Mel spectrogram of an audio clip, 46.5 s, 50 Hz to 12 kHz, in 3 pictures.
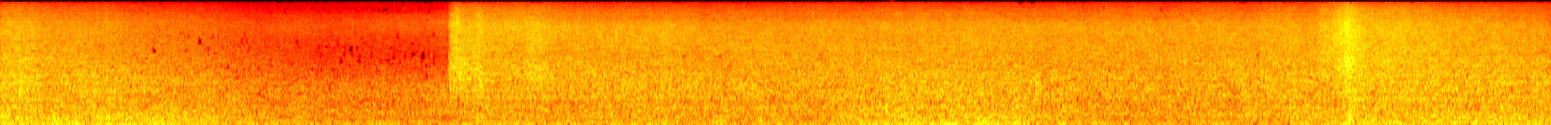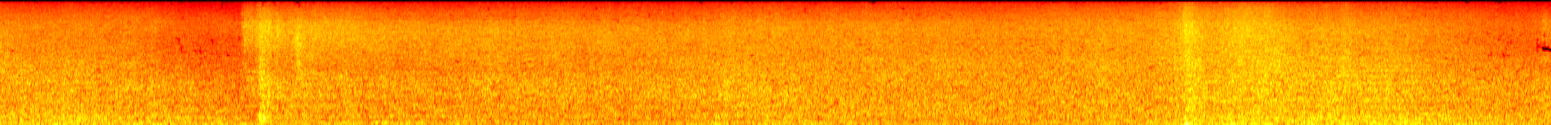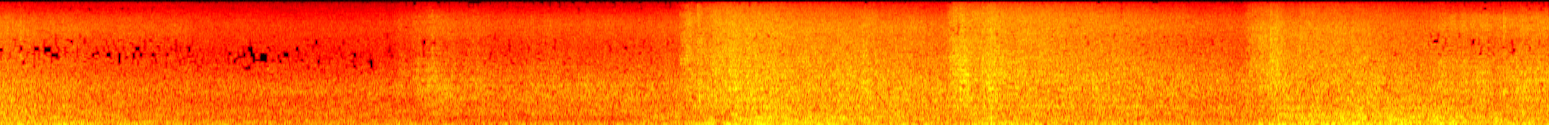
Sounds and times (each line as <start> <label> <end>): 4.5 Waves hitting rocks 31.6
37.7 Waves hitting rocks 46.5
